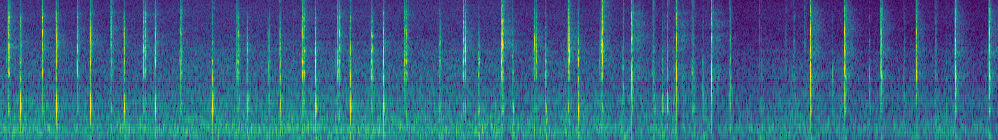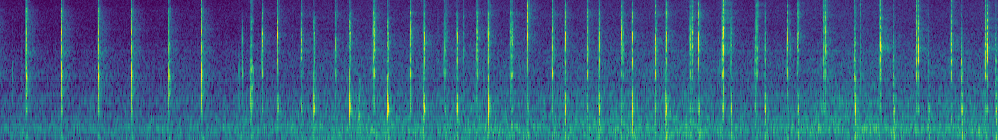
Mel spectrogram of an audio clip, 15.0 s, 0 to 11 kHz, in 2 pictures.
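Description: Fingertips tap the buttons of a hollow black plastic PS4 controller in a quick, steady stream of sharp, dry clicks. Each tap is bright and very short, with almost no ring, over a soft bed of low rustle that thins out briefly midway.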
